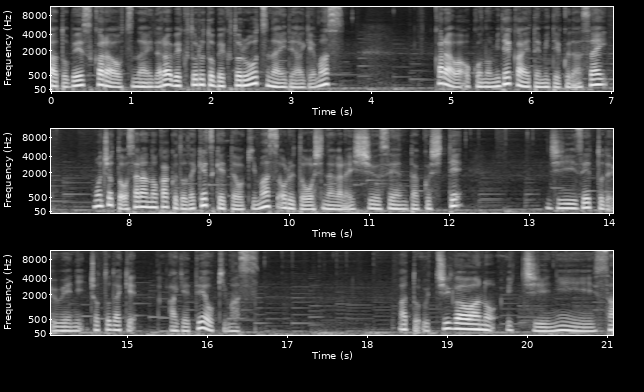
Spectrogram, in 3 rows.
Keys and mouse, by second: 0.6-1.7 drag, 2.4 click, 3.2 click, 5.0 click, 5.4 click, 8.2 Tab, 9.6 alt+click, 10.6 g, 10.8 z, 15.3 click, 15.5 Tab, 16.3 middle click, 17.4 Tab, 19.7 alt+click, 20.4-21.0 alt+shift+drag.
